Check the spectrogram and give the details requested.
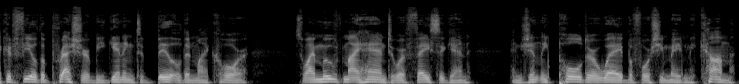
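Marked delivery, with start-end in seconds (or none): none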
